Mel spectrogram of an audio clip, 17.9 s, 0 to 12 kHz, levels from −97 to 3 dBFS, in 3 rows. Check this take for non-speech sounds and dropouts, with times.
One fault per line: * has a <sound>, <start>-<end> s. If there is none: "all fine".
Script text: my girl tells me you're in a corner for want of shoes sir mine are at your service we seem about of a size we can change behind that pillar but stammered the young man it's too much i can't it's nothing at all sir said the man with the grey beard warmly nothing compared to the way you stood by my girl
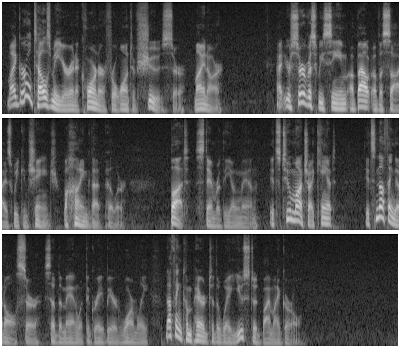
all fine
